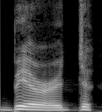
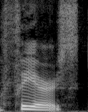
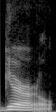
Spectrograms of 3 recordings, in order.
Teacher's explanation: cuando la I está al lado de la R, esa R se come la I. Es como si la, la I se desapareciera. Entonces lo que hay que hacer es imaginarse que no hay una I y pegar la consonante que está antes de la I a la R.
